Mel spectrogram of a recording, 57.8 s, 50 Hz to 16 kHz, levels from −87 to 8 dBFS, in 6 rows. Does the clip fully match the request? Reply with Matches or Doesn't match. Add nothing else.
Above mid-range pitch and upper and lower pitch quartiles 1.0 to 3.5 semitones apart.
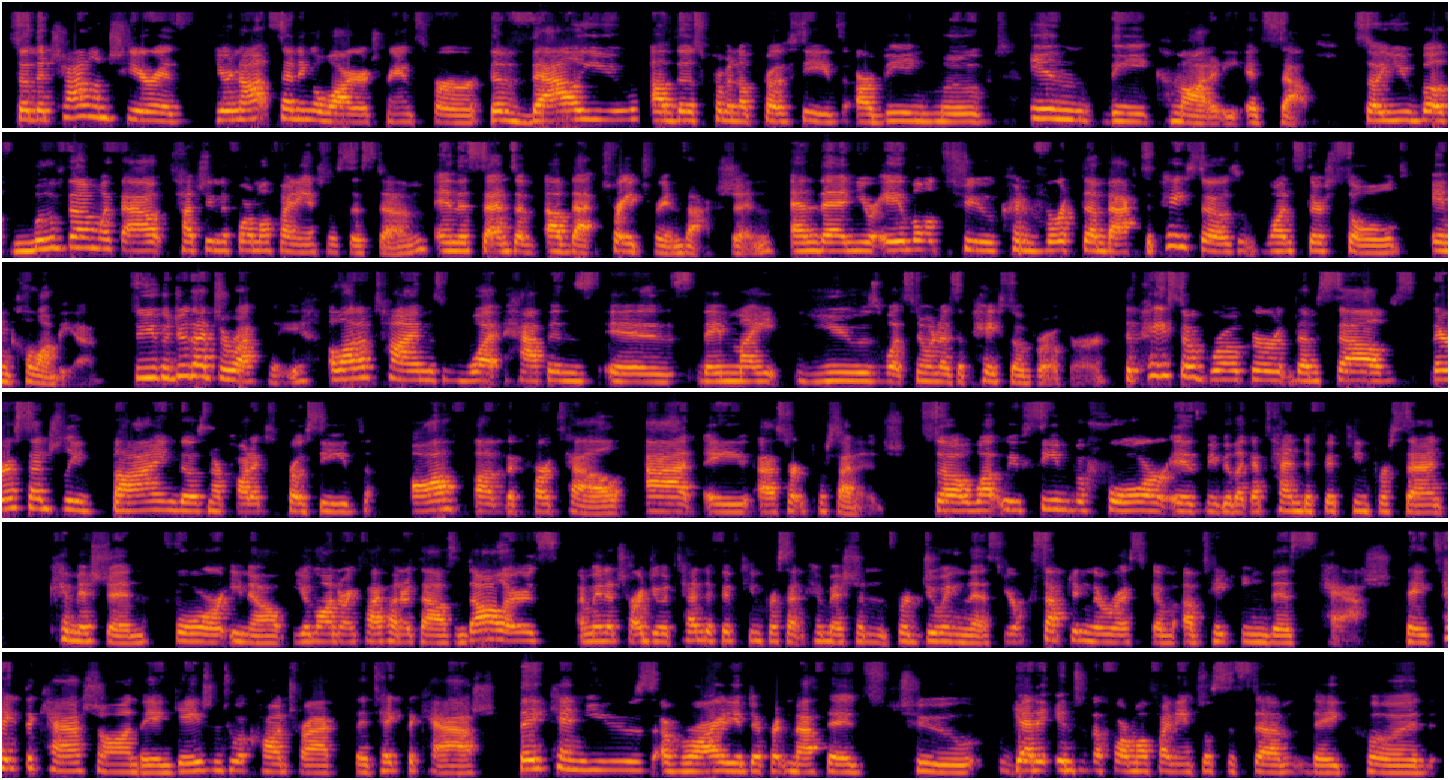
Matches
